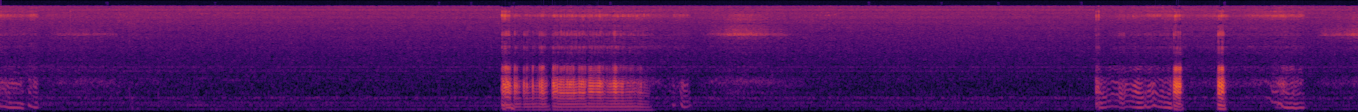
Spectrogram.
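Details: Shih Tzu with sinus issues snoring in sleep: rattling, nasal snores with pauses between breaths, some with squeaky whistling edges.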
